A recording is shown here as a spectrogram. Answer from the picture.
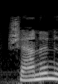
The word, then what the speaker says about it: Shannon: Shannon is spelled with three N's in total, S-H-A-N-N-O-N.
